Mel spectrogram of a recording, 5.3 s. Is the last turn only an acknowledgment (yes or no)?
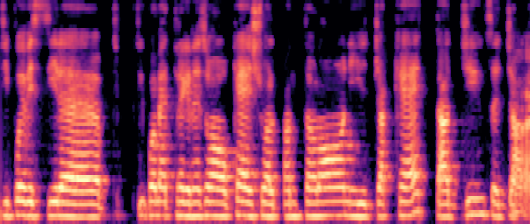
no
